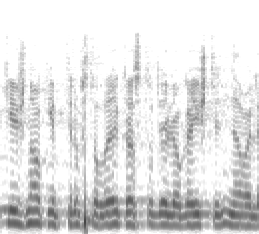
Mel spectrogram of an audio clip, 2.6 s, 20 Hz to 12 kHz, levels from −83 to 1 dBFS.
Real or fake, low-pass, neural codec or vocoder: fake; 7.2 kHz; codec, 16 kHz, 16 kbps, FreqCodec, larger model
